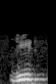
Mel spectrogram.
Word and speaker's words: read: and simple past she read a book y as when it's passed we will read it as she read the book okay the pronunciation will be as in the color red okay okay ma'am the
